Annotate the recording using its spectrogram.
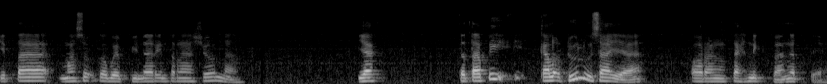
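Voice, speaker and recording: A man with a Javanese accent speaks at a fairly high pitch in a dark, mellow tone, with ordinary pitch variation. His pace is fairly slow, broken by long, frequent pauses. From Java, Indonesia. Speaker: company executive, webinar speaker. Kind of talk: webinar talk, answering questions. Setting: video call.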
